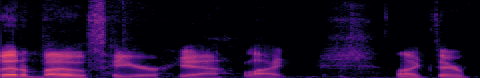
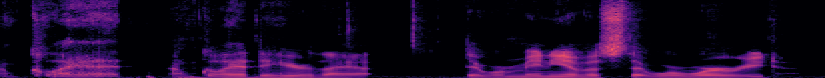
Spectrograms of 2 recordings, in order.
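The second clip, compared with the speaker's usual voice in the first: soft, hushed half-whisper under the breath; 7 dB quieter than usual. Voicing a character who looks around before answering: half-whispering NPC. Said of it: "just sort of whispers".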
